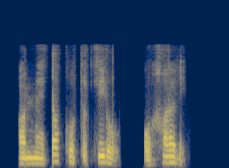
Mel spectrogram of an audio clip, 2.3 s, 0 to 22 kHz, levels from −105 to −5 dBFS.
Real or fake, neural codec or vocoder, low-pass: fake; codec, 44.1 kHz, 2.6 kbps, DAC; 7.2 kHz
